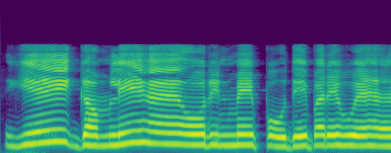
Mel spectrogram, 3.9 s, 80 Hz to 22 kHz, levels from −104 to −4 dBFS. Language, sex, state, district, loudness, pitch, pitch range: Hindi, female, Maharashtra, Mumbai Suburban, -14 LUFS, 235 Hz, 225-255 Hz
